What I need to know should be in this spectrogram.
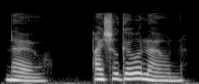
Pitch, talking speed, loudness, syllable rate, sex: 205 Hz, 150 wpm, -16 LUFS, 5.0 syllables/s, female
